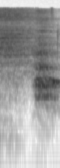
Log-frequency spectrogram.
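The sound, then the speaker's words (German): A single sharp sniff at the packaging of a board game being unboxed, a short breathy inhale that rises suddenly after a soft hiss of air and holds for about half a second before fading. No one speaks. “Ich kann auch nochmal an, an, der, an der Verpackung mhm. riechen.”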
